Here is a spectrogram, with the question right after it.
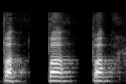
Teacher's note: when you say C okay when you make this sound C then your vocal cords don't vibrate your vocal cords are very silent they are widely open and the air passes through your vocal cords without any disturbance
